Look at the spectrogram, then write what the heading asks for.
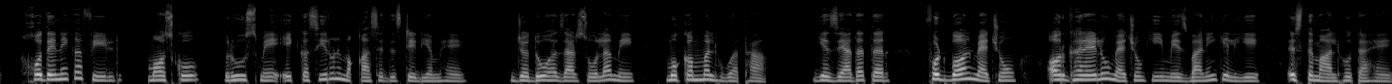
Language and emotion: Urdu, neutral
